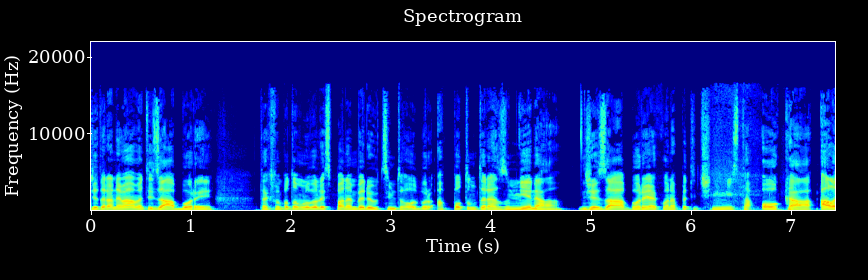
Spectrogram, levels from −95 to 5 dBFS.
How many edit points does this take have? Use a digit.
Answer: 0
